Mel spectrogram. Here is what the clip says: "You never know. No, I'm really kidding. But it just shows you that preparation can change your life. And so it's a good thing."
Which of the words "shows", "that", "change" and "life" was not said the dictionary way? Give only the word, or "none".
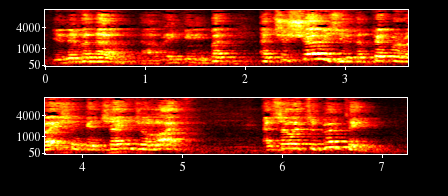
none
